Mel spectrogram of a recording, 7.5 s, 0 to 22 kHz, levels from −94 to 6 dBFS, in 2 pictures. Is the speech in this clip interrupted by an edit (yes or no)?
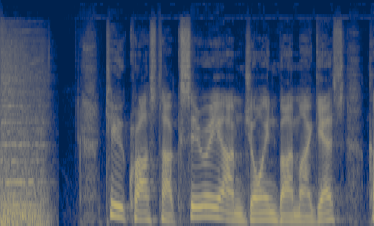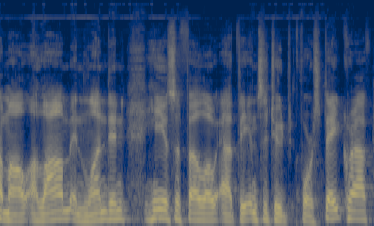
no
